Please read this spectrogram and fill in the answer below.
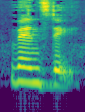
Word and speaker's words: Wednesday: बुधवार को कहते हैं वेंसडे। स्पेलिंग देख लीजिए WEDNESDAY। ठीक है, वेंसडे। इसको पढ़ते कैसे हैं? वेंसडे।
